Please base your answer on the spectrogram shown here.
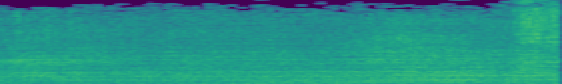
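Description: Hornet class race cars roar around the quarter-mile Princeton Speedway in a steady, dense engine drone, several cars blending into one continuous loud rumble with no talk.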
